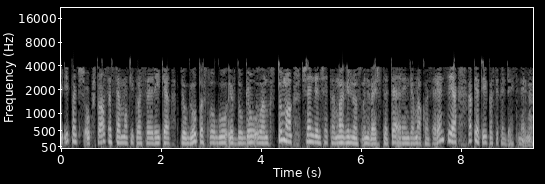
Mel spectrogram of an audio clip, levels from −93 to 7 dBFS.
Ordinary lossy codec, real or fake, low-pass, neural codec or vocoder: AAC, 16 kbps; fake; 19.8 kHz; codec, 44.1 kHz, 2.6 kbps, DAC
